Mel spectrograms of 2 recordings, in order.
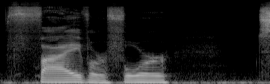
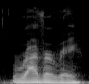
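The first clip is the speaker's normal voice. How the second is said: normal talking voice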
